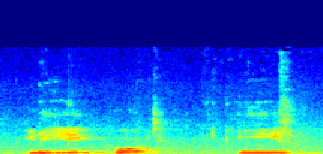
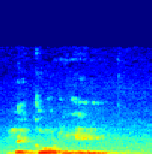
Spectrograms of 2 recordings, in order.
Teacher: The T and H make their own separate sound.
